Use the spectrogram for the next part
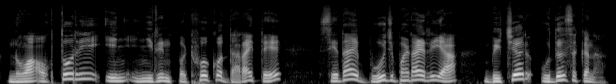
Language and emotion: Santali, disgusted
